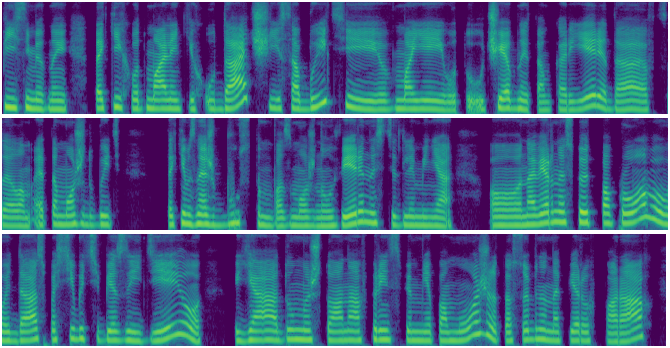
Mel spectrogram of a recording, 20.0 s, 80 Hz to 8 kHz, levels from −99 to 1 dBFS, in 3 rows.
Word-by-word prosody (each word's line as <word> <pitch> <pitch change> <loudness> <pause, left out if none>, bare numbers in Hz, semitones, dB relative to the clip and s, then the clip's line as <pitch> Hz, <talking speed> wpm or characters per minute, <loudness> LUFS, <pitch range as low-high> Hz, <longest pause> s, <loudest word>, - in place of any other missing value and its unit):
письменный 180 -4 +1 0.2
таких 195 +2 0
вот 180 -1 -3
маленьких 180 -1 +1
удач 180 - +2
и 190 -2 -2
событий 185 - 0
в 165 +1 -6
моей 175 -1 +1
вот 155 0 -5
учебной 180 -1 +1
там 155 0 -6
карьере, 175 +7 +1
да, 165 -1 0
в - - -31
целом, 160 -2 -2
это 175 +2 -3
может 185 0 -1
быть 180 +1 -3 0.5
таким, 190 +3 +2
знаешь, 190 -1 +3
бустом, 175 -1 -4
возможно, 160 0 -3
уверенности 200 +4 +3
для 175 0 -2
меня. 165 -2 -1 0.4
Э, 170 0 +2
наверно, 215 +6 +4
стоит 225 -1 +2
попробовать, 210 - +2
да. 185 +3 +3
Спасибо 215 +2 -3
тебе 190 -3 -2
за 185 -1 -1
идею. 200 - 0 0.3
Я 190 +2 +2
думаю, 205 +1 0
что 190 -2 -2
она, 185 0 +1
в 195 - -15
принципе, 200 -2 -1
мне 180 -1 -1
поможет, 195 - 0
особенно 200 +3 -1
на 180 -2 -1
1 180 -1 -3
порах. 170 +9 +1
185 Hz, 140 wpm, -23 LUFS, 170-200 Hz, 0.5 s, наверно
